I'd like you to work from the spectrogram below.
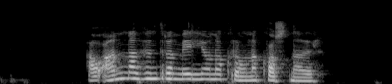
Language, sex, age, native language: Icelandic, female, 50-59, Icelandic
